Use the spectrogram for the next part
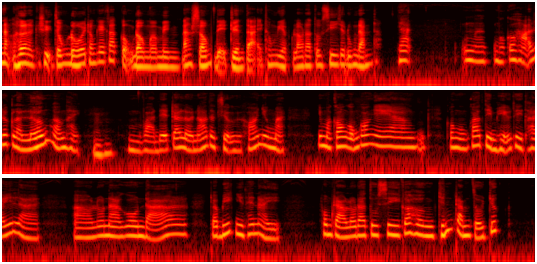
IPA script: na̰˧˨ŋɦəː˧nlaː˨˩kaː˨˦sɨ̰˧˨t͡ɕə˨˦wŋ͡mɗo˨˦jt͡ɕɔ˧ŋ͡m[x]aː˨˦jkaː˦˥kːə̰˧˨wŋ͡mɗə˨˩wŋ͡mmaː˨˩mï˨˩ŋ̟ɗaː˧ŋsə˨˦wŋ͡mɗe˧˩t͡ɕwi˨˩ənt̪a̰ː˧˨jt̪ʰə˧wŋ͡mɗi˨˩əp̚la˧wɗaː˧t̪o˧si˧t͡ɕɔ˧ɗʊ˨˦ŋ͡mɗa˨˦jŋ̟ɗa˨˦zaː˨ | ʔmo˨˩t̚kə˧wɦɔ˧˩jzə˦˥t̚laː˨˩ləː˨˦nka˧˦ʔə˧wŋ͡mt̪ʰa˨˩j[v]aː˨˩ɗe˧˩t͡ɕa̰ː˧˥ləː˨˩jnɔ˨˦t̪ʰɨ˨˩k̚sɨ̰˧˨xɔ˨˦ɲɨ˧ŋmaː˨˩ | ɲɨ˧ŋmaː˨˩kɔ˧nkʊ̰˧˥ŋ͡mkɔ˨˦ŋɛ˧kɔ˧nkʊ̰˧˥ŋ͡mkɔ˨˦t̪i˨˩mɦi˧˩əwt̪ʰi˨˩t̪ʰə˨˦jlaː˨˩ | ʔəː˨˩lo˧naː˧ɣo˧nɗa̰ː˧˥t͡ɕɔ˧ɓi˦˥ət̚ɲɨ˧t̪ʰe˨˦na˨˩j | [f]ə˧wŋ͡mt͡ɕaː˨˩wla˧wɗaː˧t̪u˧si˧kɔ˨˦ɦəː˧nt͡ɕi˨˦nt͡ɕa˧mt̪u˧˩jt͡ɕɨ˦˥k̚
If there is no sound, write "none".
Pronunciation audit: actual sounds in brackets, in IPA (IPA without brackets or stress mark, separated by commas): k, v, f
